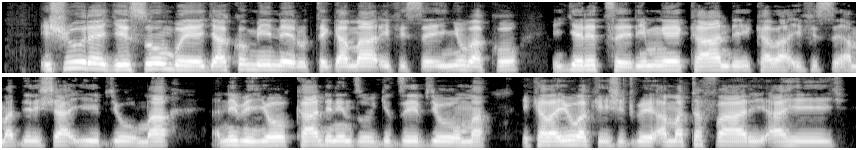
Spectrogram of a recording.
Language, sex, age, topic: Rundi, male, 36-49, education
